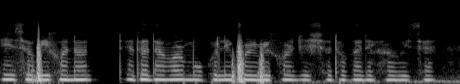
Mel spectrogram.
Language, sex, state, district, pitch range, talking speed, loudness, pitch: Assamese, female, Assam, Kamrup Metropolitan, 205-220 Hz, 130 wpm, -23 LUFS, 210 Hz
